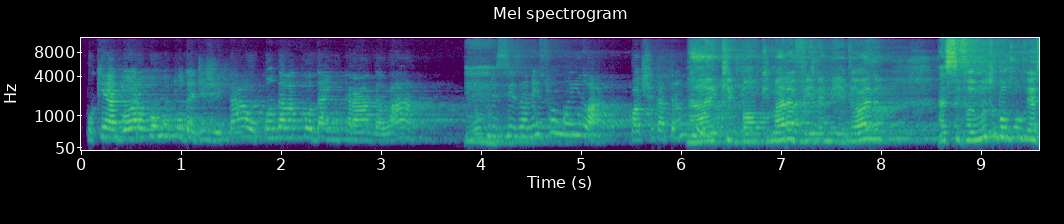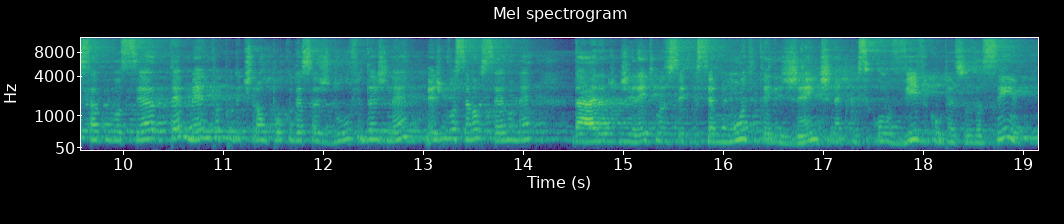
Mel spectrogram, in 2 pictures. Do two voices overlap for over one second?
No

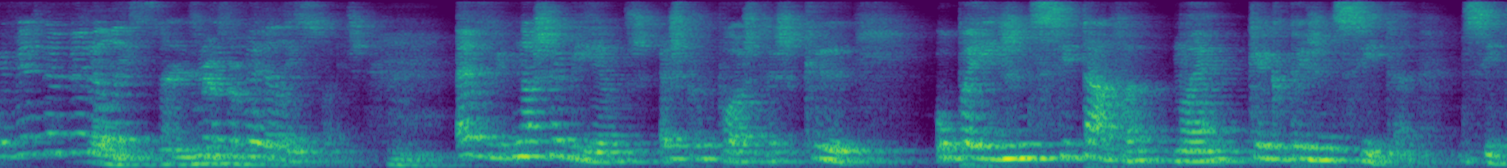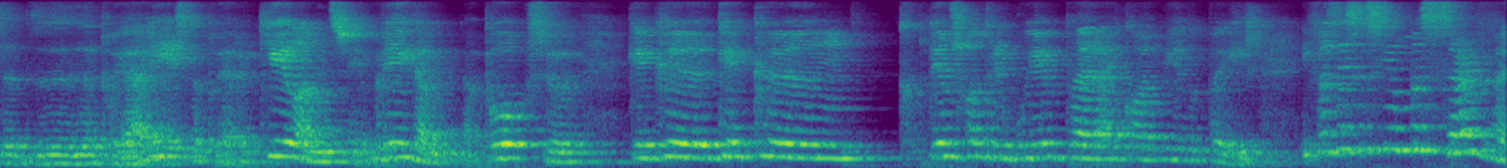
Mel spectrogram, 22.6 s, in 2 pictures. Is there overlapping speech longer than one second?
Yes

